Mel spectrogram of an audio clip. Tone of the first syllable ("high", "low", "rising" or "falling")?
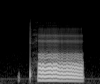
falling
